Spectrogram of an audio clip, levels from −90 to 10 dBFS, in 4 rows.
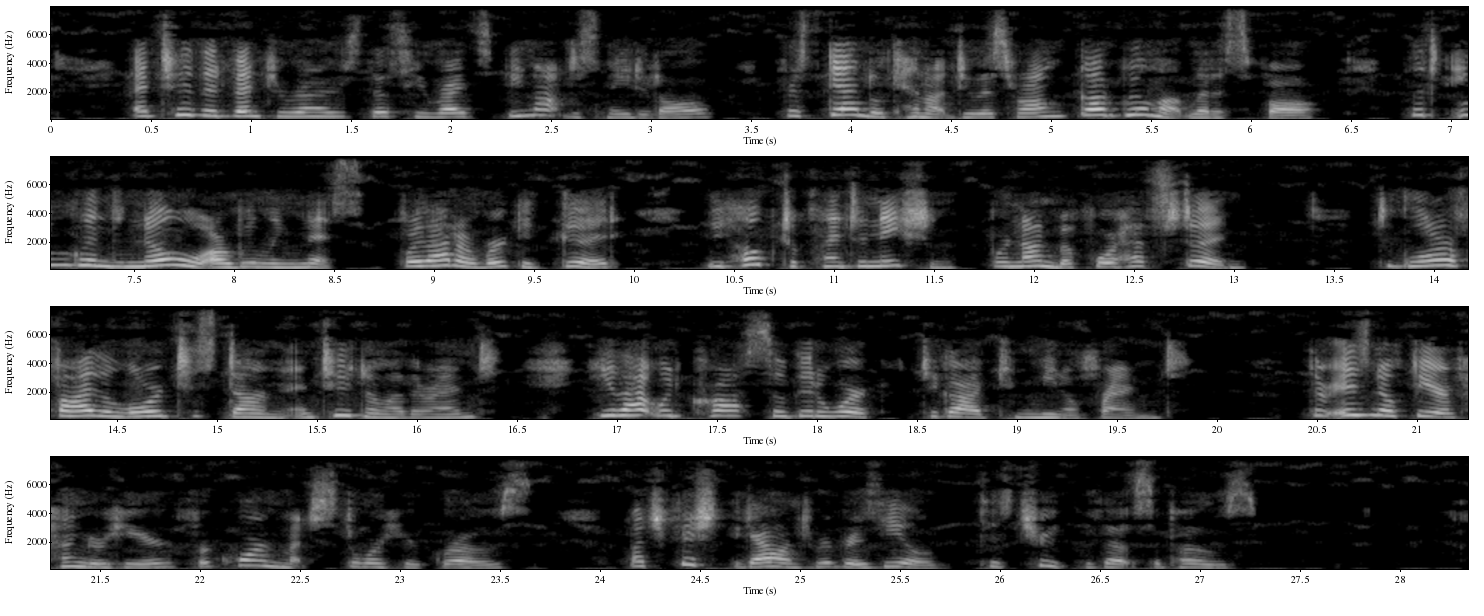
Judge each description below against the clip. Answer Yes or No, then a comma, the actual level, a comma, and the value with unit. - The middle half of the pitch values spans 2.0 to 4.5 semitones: No, wide, 5.4 semitones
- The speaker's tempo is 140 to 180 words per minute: No, average, 200 wpm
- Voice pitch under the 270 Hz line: No, very high, 290 Hz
